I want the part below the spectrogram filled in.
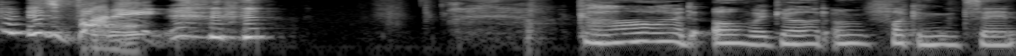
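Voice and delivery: slow speech, giggles breaking into every word. Still laughing at own joke while talking: laughing while talking. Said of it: "I'm still laughing at my terrible joke".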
